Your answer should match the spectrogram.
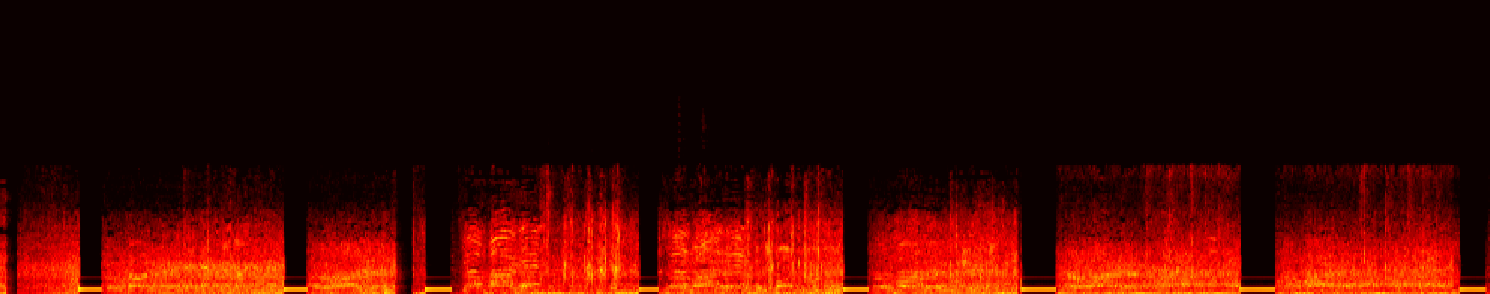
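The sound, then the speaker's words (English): A large crowd chants loudly in rhythmic unison, as at a stadium, in repeated bursts separated by a steady electronic bleep tone that cuts in between each chant. “And it's breaking out now all over the country. Broke out at the Ryder Cup. Talladega, you name it, it keeps happening.”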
